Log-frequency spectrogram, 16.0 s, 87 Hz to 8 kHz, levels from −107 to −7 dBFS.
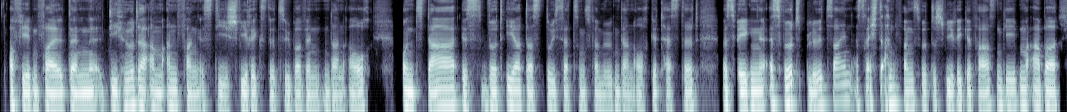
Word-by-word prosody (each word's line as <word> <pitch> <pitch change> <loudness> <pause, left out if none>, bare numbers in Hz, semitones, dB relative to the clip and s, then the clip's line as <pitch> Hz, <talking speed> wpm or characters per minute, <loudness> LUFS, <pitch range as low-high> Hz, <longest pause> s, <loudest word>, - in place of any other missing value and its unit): Auf 110 0 +2
jeden 95 -1 +3
Fall, 95 -1 +4
denn, 95 0 +3
äh, 100 -1 0
die 100 -1 -1
Hürde 110 0 +2
am 95 -2 +1
Anfang 105 -3 -1
ist 100 0 -7
die 85 -3 -3
schwierigste 90 +1 -1
zu - - -4
überwinden 90 +1 -3
dann 90 0 -4
auch. 100 +2 -1 0.5
Und 100 -1 +3
da 110 +3 +4
ist 105 -1 -2
wird 100 0 0
eher 105 -2 +4
das 95 -2 -2
Durchsetzungsvermögen 95 -2 -4
dann 90 -2 -5
auch 90 -3 -6
getestet, 95 +1 -3 0.4
weswegen 100 +1 +4
Es 115 +2 +2
wird 125 +2 +3
blöd 110 +2 0
sein. 135 +3 -3
Erst 115 -1 -5
recht 105 - 0
anfangs 110 -2 -1
wird 100 -1 -4
es 100 - -4
schwierige 100 0 -1
Phasen 105 +4 -2
geben, 105 +1 0
aber 100 -2 +2
100 Hz, 150 wpm, -21 LUFS, 95-105 Hz, 0.5 s, Fall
